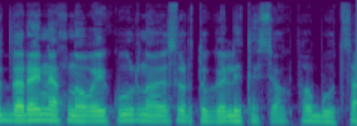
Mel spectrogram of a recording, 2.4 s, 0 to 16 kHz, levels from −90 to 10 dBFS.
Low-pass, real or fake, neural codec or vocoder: 14.4 kHz; fake; vocoder, 44.1 kHz, 128 mel bands, Pupu-Vocoder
